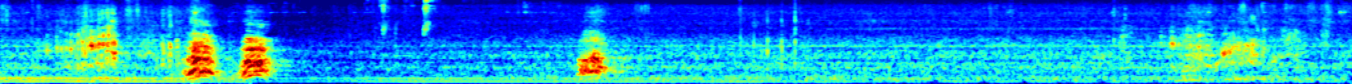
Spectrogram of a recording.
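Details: Boston Terrier at a doggie daycare, playing with another dog and making awful-sounding noises to invite play; harsh, raspy bursts cluster around the first second, a single burst follows near three seconds, then softer rumbling.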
